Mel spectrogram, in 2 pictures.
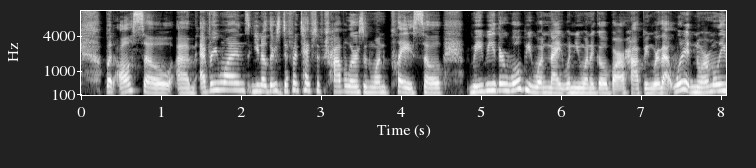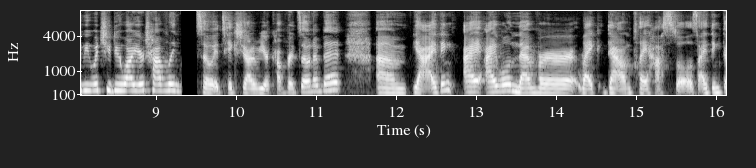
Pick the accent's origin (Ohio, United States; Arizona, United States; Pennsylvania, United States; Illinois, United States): Ohio, United States; I'm from Ohio originally, and you know, going to Cleveland, I would have thought I was in New York City with the buildings and the people.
